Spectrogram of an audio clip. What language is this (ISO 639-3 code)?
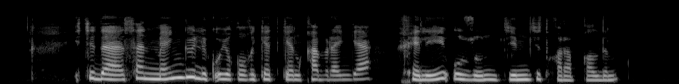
uig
